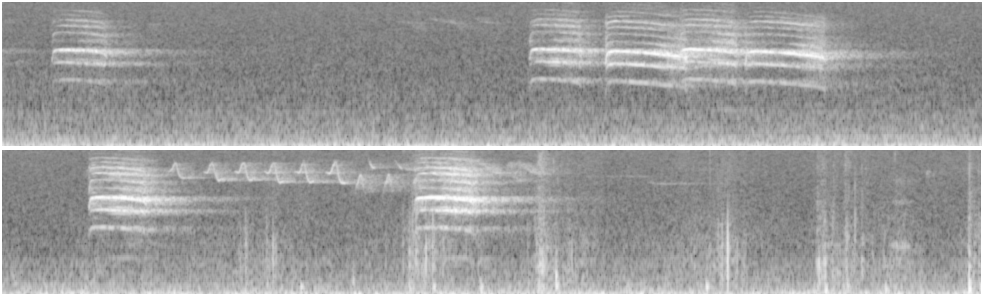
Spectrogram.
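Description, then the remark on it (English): A blue jay gives several loud, harsh squawking calls in short bursts, with rustling footsteps and low outdoor noise underneath. “It's a blue jay.”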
